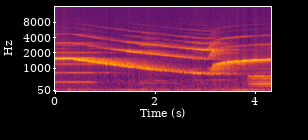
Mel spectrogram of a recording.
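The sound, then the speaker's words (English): An emergency vehicle siren wails loudly in a long falling sweep, then swings back upward, its pitch sliding as it passes by over a low rumble of traffic. “The beauty of the siren is he's watching himself recover into a beautiful sympathetic ease.”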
